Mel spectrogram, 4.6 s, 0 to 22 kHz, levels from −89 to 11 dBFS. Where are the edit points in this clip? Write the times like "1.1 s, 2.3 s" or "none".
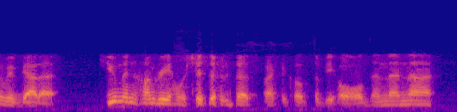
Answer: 1.7 s, 2.4 s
